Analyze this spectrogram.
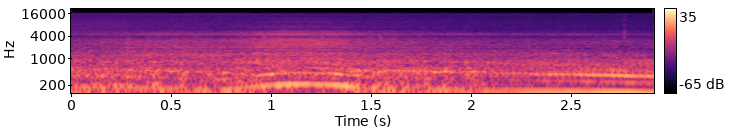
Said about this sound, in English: Oh, it was just an MX5 with a stripe and a noisy exhaust.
